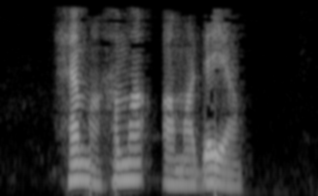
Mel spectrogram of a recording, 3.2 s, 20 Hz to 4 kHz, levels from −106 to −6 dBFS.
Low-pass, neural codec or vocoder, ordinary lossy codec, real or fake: 3.6 kHz; none; MP3, 16 kbps; real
